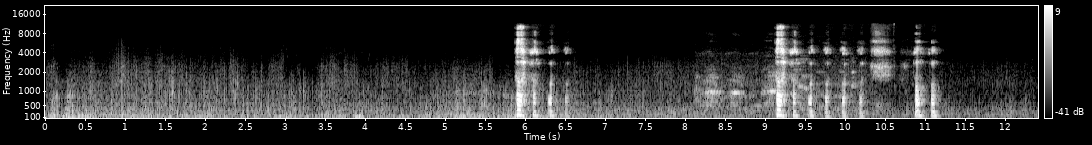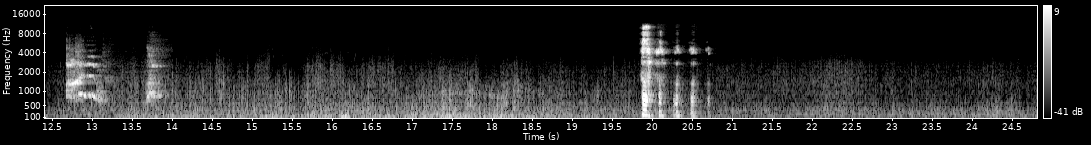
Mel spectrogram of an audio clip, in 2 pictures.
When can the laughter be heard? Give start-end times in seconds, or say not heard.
5.8-6.5, 9.1-11.2, 19.9-20.8.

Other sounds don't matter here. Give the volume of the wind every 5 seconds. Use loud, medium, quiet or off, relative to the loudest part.
loud, loud, medium, loud, medium.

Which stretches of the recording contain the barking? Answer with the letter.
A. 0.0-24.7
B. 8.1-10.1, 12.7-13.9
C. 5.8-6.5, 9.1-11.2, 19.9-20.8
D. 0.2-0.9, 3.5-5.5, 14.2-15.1
B.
